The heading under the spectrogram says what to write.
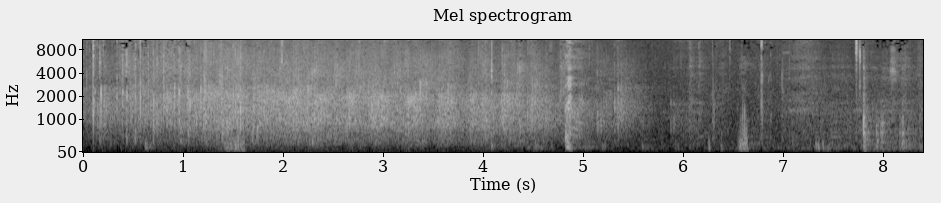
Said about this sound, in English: I'm going to invite my friend Matt to come up on the stage right now, and we're going to share a little bit of his story that intersects this. Would you give Matt a round of applause?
